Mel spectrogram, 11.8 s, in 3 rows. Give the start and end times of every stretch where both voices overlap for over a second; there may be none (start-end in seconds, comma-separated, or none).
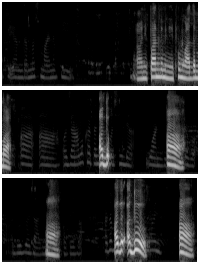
none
